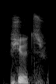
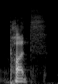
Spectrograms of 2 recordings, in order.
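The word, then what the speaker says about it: Puetz: P-U-E-T-Z, I got to be mispronouncing that. – Putz Road. – Putz.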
